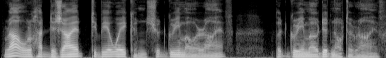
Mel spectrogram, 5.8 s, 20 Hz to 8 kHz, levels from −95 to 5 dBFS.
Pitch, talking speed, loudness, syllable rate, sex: 100 Hz, 145 wpm, -20 LUFS, 5.1 syllables/s, male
